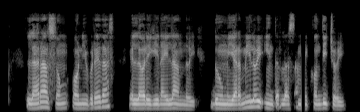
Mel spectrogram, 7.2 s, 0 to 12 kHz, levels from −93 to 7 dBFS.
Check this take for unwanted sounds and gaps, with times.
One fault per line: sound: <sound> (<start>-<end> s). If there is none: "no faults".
sound: dropout (6.0-6.1 s)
